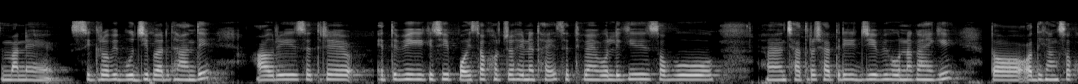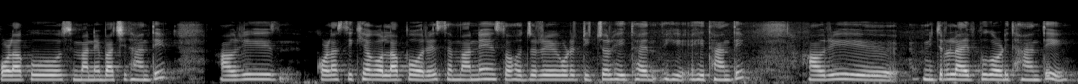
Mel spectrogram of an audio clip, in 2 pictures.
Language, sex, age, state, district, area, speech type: Odia, female, 30-45, Odisha, Kandhamal, rural, spontaneous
